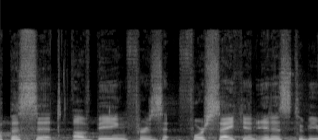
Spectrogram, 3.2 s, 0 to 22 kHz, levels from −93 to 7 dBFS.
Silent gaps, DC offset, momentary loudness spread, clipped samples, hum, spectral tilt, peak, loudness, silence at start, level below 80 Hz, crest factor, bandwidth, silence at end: none; under 0.1%; 9 LU; under 0.1%; none; -4.5 dB/octave; -14 dBFS; -31 LUFS; 0 s; -66 dBFS; 18 dB; 17.5 kHz; 0 s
